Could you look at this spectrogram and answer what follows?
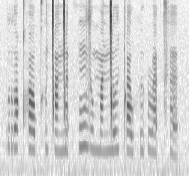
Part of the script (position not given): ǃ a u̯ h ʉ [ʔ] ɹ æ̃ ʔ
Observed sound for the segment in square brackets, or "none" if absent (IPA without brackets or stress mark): ʔ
